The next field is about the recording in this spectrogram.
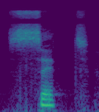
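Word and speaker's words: cette: So it's quite interesting because if you listen carefully, the masculine form here, cet, and the feminine form here, cet, you write them differently, but then you pronounce them the same way.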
